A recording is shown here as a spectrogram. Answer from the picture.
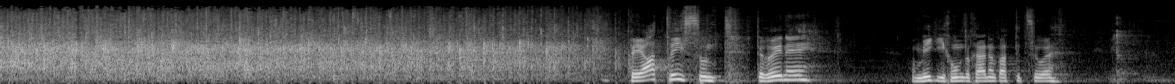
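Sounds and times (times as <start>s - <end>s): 
audience applause: 0.0s - 6.6s
speech: 6.3s - 8.2s, 9.1s - 10.7s.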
